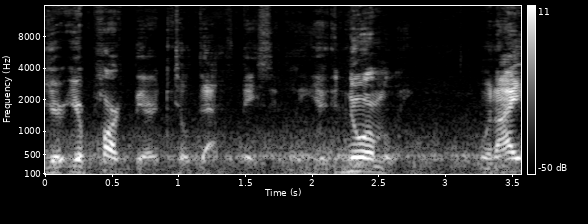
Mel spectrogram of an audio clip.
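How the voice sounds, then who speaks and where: Background noise can be clearly heard. The voice keeps to a medium tempo. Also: man. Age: 50s. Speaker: nurse. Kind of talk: casual chat. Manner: rambling, repetitive. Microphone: poor sound quality.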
